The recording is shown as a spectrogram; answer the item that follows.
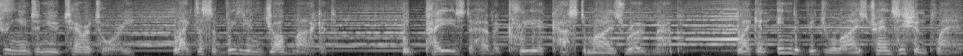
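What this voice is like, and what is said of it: Australian-accented voiceover. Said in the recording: “Why do they have an Australian accent? ... they got an Australian person ... a little bit of Crocodile Dundee action”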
